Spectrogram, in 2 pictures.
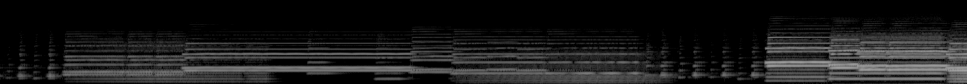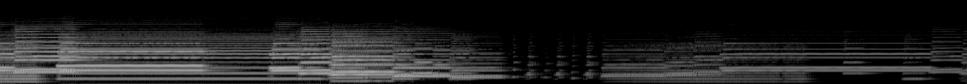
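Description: Saxophone quartet of soprano, alto, tenor and baritone saxophones playing held chords that move in steps. Soft at first, then a loud, full passage from about eight seconds in to about fourteen, then soft again near the end.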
